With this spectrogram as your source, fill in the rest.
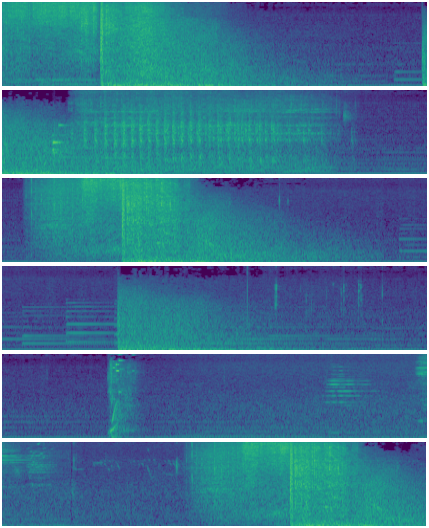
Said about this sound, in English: to fire the cannons.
